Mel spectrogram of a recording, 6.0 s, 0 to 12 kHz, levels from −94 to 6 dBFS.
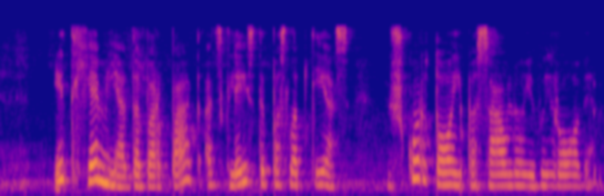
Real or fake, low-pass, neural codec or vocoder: fake; 7.2 kHz; codec, 16 kHz, 16 kbps, FunCodec, trained on LibriTTS, 50 frames a second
